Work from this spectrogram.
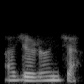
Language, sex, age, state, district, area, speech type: Nepali, female, 60+, West Bengal, Darjeeling, rural, conversation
